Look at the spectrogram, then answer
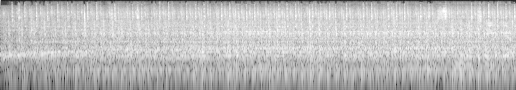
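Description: Sewing machine stitching steadily around the edge of a fabric hot pad, a continuous close mechanical whirr with rapid needle rhythm and no pauses.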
